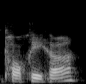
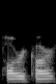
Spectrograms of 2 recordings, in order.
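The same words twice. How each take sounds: First: It is said with a French accent. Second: It is said with a plain English accent.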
